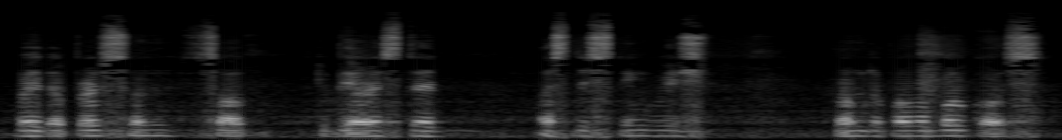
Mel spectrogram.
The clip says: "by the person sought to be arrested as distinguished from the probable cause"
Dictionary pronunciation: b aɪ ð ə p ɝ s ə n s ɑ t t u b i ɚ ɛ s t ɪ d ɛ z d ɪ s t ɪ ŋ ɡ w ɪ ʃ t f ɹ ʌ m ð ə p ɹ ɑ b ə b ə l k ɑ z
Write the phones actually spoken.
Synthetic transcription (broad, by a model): b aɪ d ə p ɝ s ə n s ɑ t t u b i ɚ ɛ s t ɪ d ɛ s d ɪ s t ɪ ŋ ɡ w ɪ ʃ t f ɹ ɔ m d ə p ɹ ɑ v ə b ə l k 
